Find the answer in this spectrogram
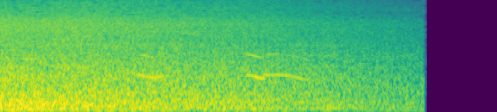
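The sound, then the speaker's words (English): Steady roar of sea waves and gusting wind on a beach, a dense wash of surf noise that stays loud and continuous for about two seconds before cutting off abruptly. “It's so windy! Look at the sea and the waves!”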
